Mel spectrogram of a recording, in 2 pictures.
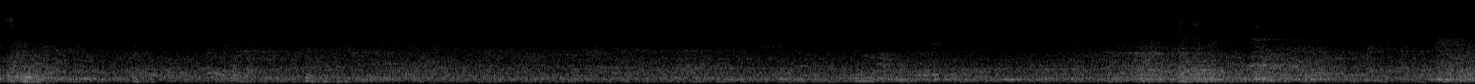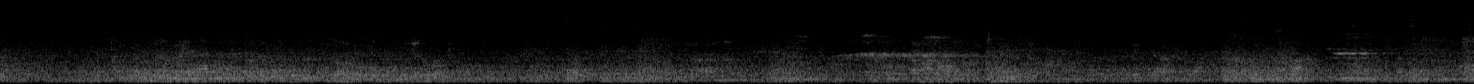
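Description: A small crowd murmurs quietly.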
